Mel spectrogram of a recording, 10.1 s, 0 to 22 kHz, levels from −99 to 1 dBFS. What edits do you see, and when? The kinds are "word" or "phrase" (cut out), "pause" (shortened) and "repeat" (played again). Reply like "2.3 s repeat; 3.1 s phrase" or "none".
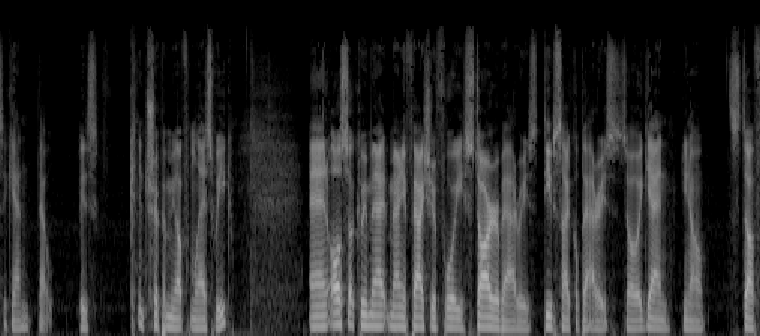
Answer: none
